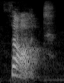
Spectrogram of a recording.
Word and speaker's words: thought: minha professora sempre falava, coloca a língua entre os dentes para pronunciar isso. Então, vocês vão ter que colocar a língua assim. Tá, tá, tá, tá. Esse som, basicamente. Thought.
